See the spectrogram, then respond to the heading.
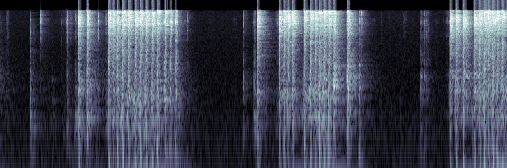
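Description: A thin green plastic Lego baseplate, held in one hand, has its studs scratched fast with a pen-like tool. Bursts of dense, bright, rattling scratching alternate with short near-silent pauses, with a few sharp clicks in between.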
